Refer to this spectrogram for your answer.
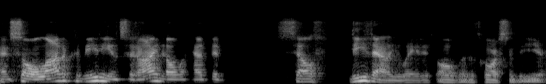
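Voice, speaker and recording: With a New York accent, a man speaks at a moderate pace and medium pitch, his lively intonation carrying vocal fry and big swings in loudness. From New York City. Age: 60s. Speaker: comedian. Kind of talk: interview.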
